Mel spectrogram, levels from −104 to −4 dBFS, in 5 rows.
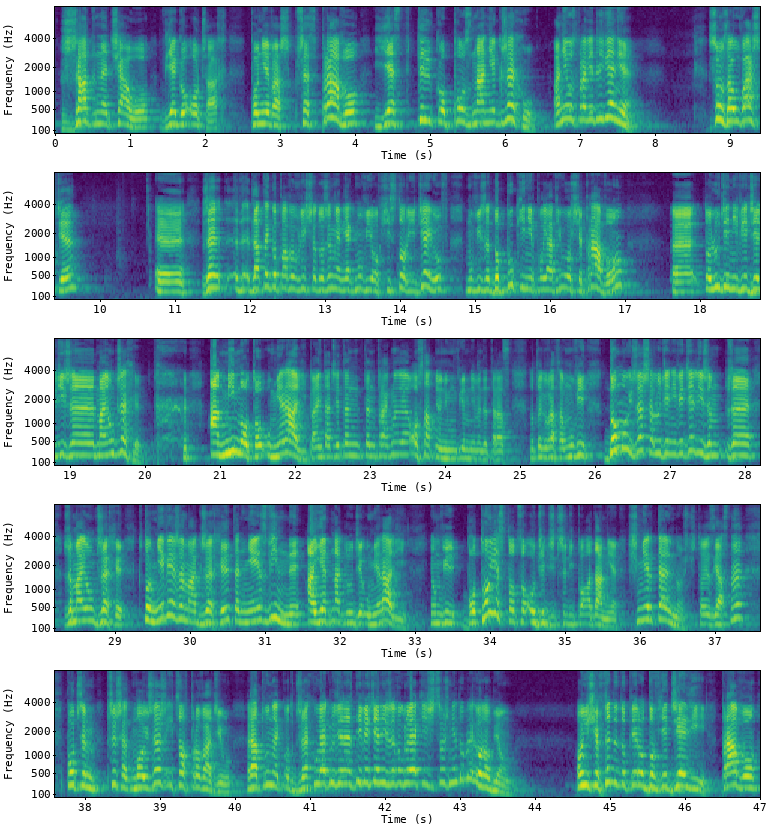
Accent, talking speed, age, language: native, 165 wpm, 40-59, Polish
